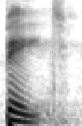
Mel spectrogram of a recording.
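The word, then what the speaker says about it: בית: when they're in words don't say buh do you hear the UH behind there make it very staccato because it'll mess you all up when you start getting with the vowels so you make that staccato sound okay all right Psalm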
